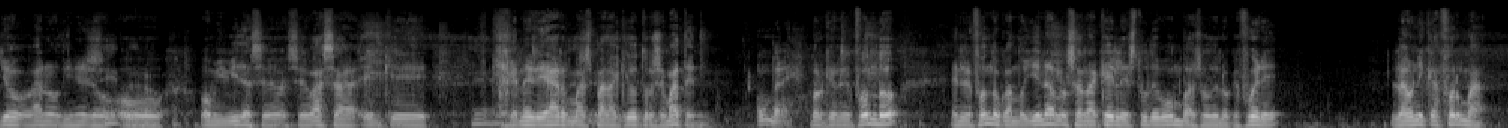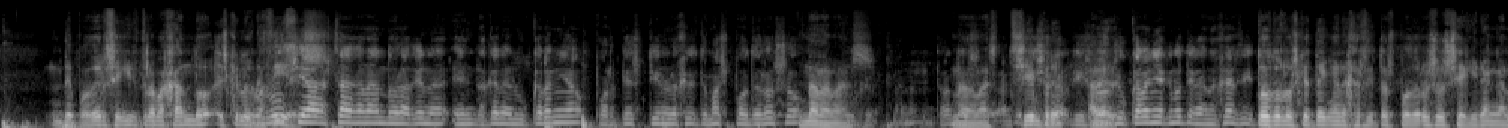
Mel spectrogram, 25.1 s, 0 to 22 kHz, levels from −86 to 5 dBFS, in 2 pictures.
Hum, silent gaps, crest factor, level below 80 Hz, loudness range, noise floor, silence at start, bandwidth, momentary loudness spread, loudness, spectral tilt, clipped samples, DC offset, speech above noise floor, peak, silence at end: none; none; 20 dB; -52 dBFS; 5 LU; -60 dBFS; 0 s; 16.5 kHz; 11 LU; -30 LUFS; -6 dB/octave; under 0.1%; under 0.1%; 30 dB; -10 dBFS; 0 s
